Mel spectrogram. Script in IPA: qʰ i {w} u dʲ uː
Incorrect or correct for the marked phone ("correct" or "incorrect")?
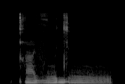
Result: incorrect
